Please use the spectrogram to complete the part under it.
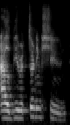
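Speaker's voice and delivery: ordinary delivery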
